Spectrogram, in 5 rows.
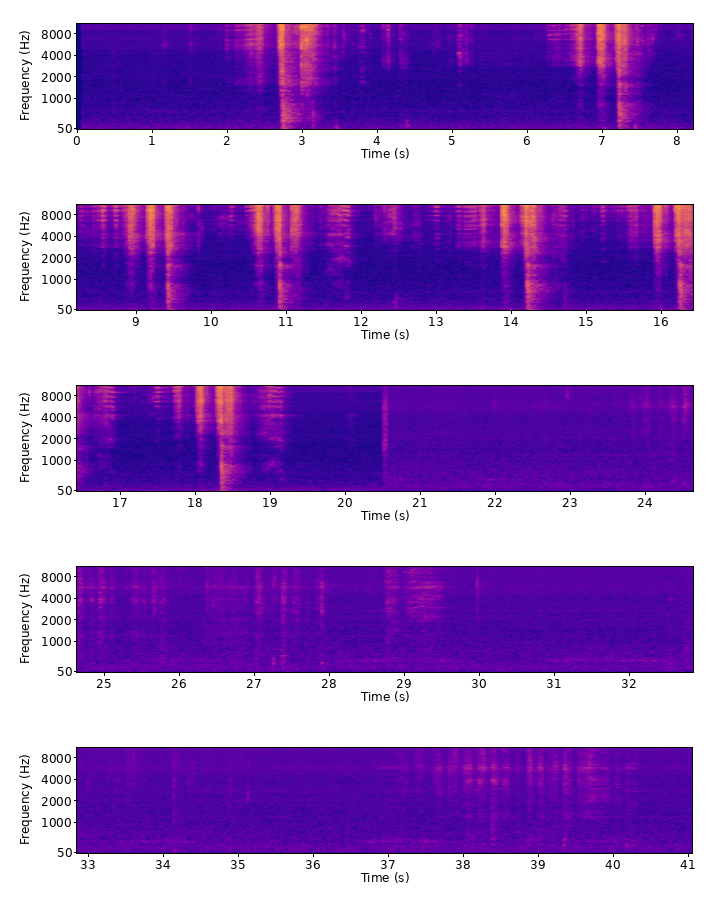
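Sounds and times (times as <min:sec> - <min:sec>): knife chopping on cutting board: 0:02.1 - 0:03.5, 0:06.6 - 0:07.6, 0:08.8 - 0:09.8, 0:10.5 - 0:12.5, 0:13.3 - 0:14.8, 0:15.6 - 0:17.0, 0:18.0 - 0:19.2.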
